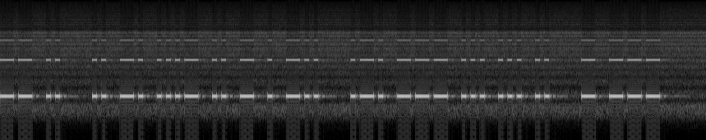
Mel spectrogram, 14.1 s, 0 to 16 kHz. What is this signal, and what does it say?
Morse code, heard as a keyed tone, machine-sent, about 13 wpm, 1200 Hz, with room echo. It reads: … INVITED ROSSI TO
